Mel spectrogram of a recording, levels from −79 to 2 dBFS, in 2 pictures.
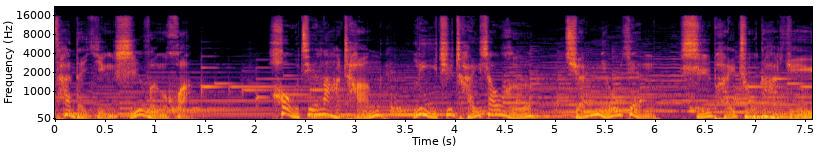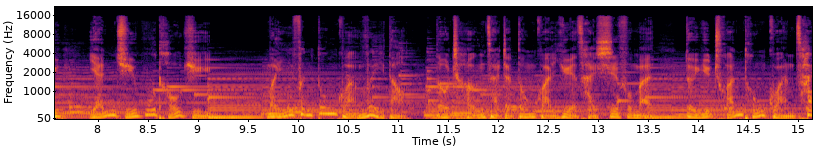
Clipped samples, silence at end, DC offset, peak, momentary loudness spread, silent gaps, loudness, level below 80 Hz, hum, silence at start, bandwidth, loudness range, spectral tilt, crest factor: under 0.1%; 0 s; under 0.1%; 0 dBFS; 5 LU; none; -16 LUFS; -26 dBFS; none; 0 s; 16 kHz; 2 LU; -4.5 dB/octave; 16 dB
